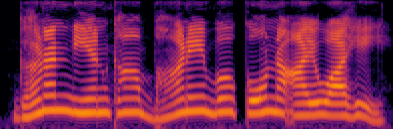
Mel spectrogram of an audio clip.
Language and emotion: Sindhi, neutral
